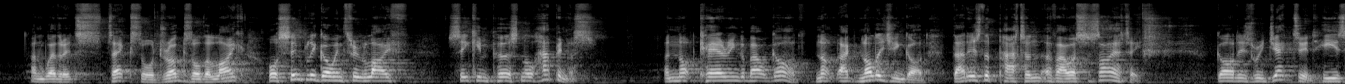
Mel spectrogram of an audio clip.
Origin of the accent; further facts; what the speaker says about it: United Kingdom; I am British, by the way, and very proud of it.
